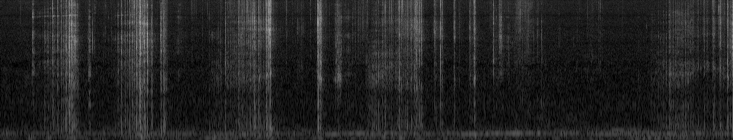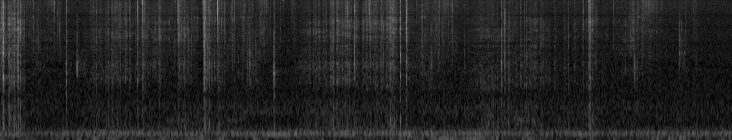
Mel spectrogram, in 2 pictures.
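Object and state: Dry soap bar being shaved.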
